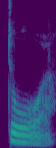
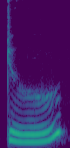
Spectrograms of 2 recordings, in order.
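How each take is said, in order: First: The vowel is an or sound. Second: The vowel is a long oo sound. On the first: The speaker calls it right. "we say this trigraph as or" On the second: The speaker calls it wrong. "it makes the long vowel sound oo"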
